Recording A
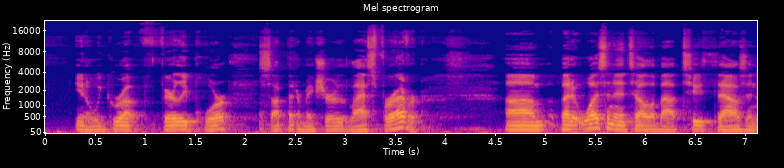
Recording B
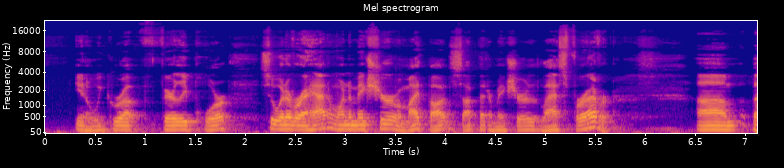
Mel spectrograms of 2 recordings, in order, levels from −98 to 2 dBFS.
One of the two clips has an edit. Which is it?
A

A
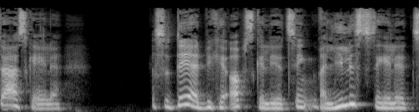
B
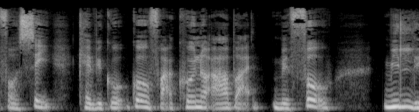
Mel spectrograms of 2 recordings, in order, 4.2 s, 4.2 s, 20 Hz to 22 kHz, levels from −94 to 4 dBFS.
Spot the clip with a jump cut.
A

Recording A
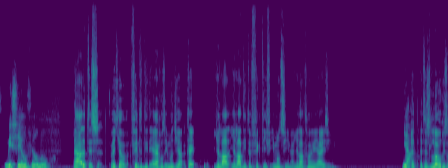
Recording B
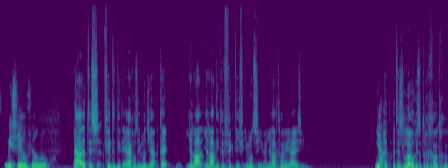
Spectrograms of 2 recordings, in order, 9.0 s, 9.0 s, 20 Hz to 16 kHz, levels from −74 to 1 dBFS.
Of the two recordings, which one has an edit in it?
B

